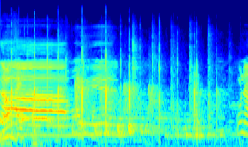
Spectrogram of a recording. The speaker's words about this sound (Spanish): aplauso porque esta noche hay que festejar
